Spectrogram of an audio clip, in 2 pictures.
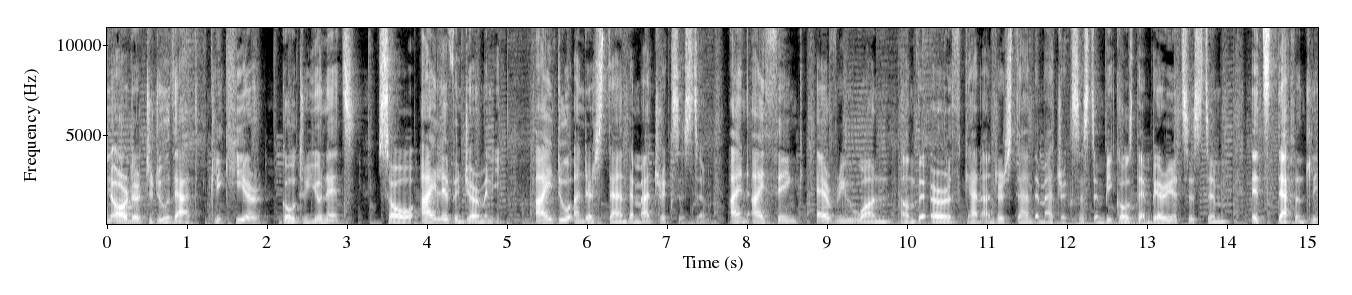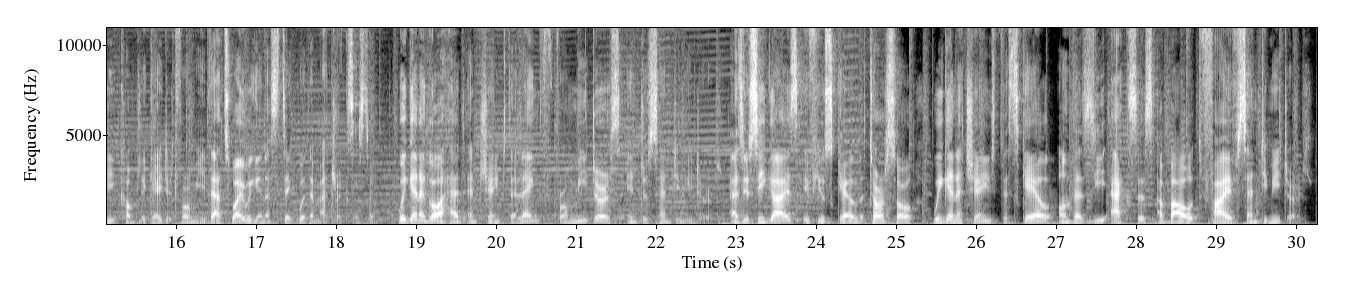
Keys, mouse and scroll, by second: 0.9 click, 3.4-6.4 drag, 6.5-9.7 drag, 13.4-14.6 scroll down 1, 14.6-16.4 scroll down 1, 18.4-21.6 drag, 23.2 s.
